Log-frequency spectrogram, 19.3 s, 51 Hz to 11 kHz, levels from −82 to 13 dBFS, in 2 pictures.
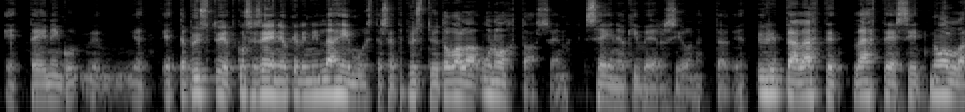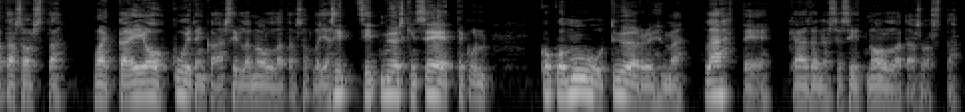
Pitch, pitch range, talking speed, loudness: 115 Hz, 105-120 Hz, 140 wpm, -26 LUFS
